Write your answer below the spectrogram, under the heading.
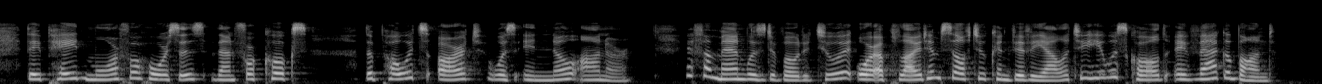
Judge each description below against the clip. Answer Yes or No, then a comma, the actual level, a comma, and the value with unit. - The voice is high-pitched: Yes, high, 235 Hz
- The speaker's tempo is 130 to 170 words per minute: Yes, average, 145 wpm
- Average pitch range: Yes, average, 3.4 semitones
